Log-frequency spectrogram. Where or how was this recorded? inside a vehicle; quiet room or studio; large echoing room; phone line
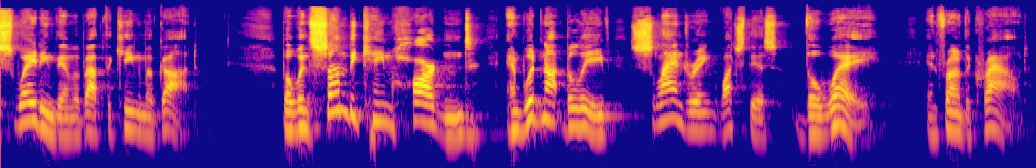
large echoing room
